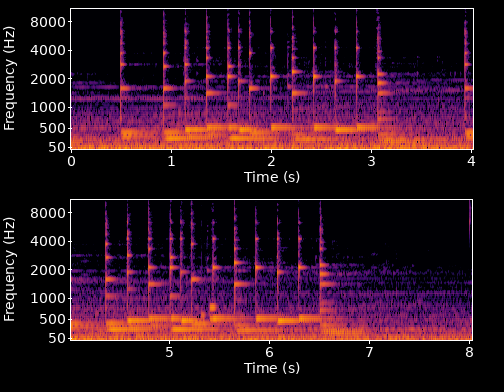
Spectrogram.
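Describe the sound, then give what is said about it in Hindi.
A phone rings with a bright, melodic ringtone, its tinkling tune playing through twice in a steady loop, clear and fairly loud, with no voices over it. “phone का sound धीरे धीरे बढ़ने लगा अचानक से साउंड बंद गया और तभी एक कॉल आया”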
